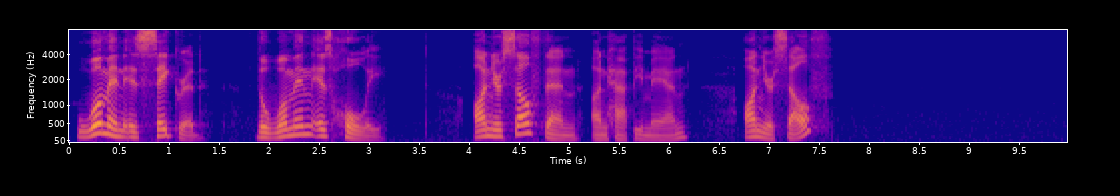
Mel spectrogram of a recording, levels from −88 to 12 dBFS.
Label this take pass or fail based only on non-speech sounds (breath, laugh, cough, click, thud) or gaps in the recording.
pass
